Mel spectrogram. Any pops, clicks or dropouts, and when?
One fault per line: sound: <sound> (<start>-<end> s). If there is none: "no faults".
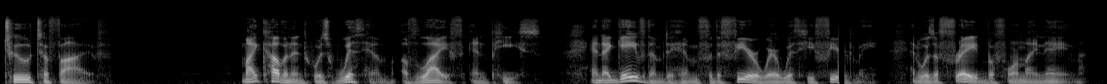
sound: dropout (8.4-8.5 s)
